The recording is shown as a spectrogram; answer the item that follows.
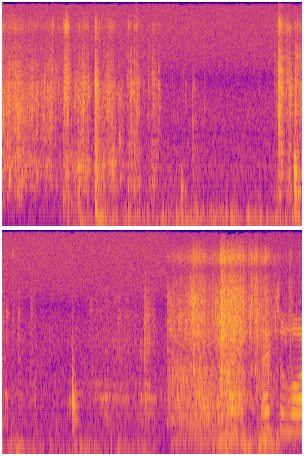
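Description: An arrowed tilapia splashing and flapping as it is hauled out of the water over a boat's side, with a few sharp knocks scattered through it.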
